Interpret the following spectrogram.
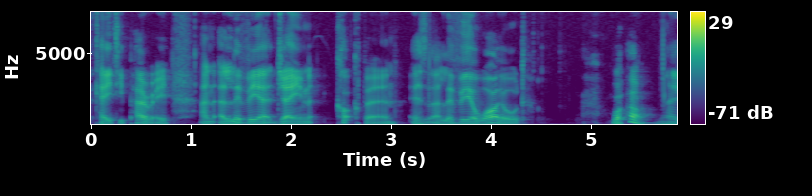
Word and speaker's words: Cockburn: isn't you think he's one of those people who pronounce it Coburn yeah definitely I don't know if going call yourself cockburn are you it's that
